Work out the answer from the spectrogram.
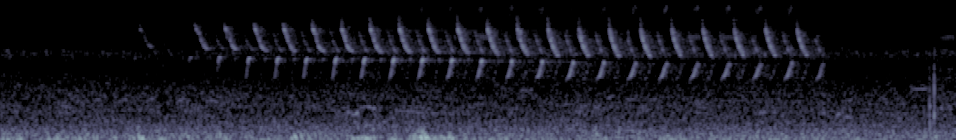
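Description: A bird calling faintly in a fast, even series of short downward-slurred high notes, about six a second, starting about a second in and stopping about six seconds in, over a faint low rumble.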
